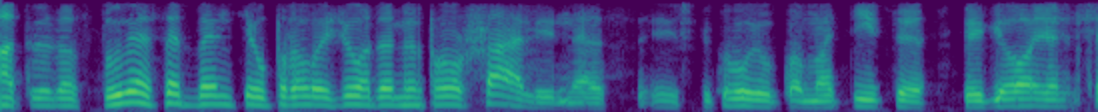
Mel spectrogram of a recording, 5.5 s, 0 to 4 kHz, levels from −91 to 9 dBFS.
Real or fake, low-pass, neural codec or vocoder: fake; 3.6 kHz; codec, 16 kHz in and 24 kHz out, 1.1 kbps, FireRedTTS-2 codec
